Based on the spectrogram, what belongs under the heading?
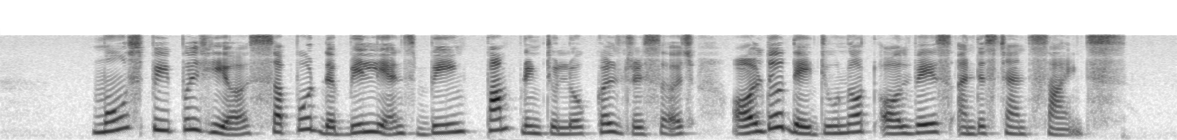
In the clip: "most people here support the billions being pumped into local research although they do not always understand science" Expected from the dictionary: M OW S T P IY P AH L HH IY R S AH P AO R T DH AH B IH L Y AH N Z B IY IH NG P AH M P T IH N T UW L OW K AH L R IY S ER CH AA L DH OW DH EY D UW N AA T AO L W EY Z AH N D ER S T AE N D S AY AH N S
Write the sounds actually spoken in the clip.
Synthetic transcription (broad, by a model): M OW S T P IY P AH L HH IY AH S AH P AO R T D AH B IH L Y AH N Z B IY IH NG P AH M P T IH N T UW L OW K AH L R IY S ER CH AA L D OW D EY D UW N AA T AO L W EY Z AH N D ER S T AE N D S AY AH N S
